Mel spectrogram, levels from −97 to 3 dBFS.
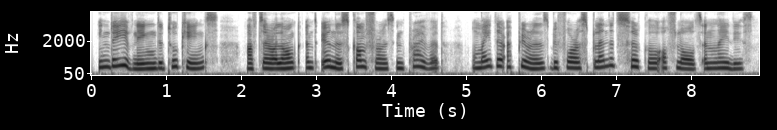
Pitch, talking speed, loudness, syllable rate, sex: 245 Hz, 170 wpm, -17 LUFS, 5.5 syllables/s, female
